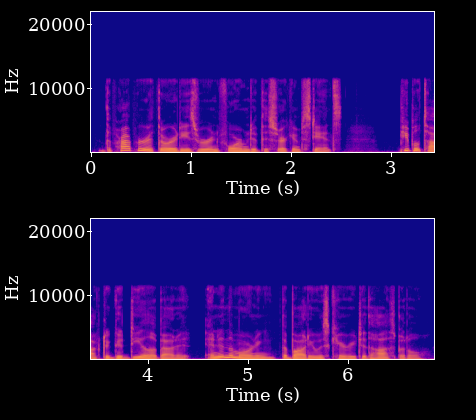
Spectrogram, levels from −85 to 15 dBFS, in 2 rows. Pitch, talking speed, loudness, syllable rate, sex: 185 Hz, 225 wpm, -17 LUFS, 7.4 syllables/s, female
